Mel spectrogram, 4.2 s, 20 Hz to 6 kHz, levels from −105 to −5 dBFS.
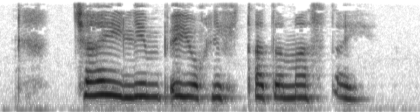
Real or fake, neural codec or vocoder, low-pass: real; none; 5.4 kHz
